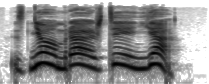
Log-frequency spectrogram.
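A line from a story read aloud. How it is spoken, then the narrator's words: Group shouting. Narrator (Russian): все стояли и кричали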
